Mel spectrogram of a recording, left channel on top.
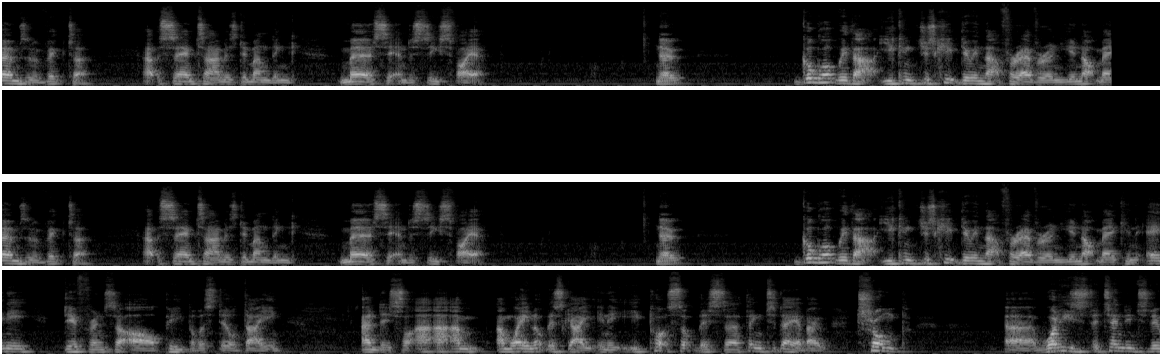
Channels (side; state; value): left; drops out; at 11.1 s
